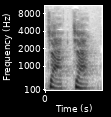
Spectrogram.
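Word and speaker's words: 啧啧: 那这个正確的读音呢，是应该读做人言责责，即是责任的责字同音。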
